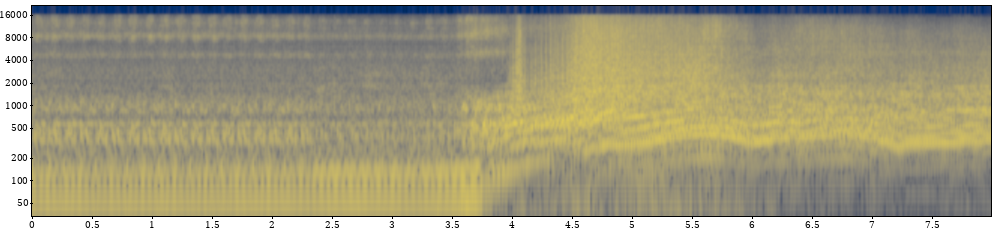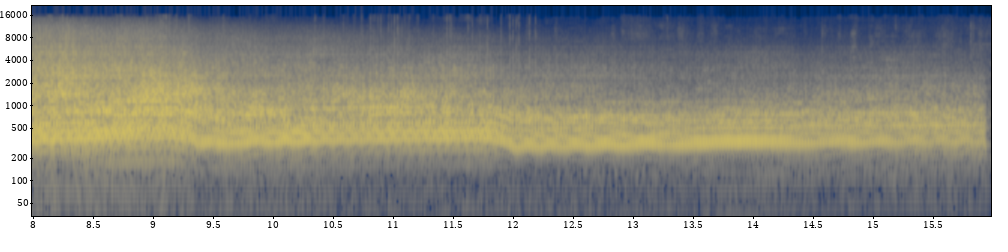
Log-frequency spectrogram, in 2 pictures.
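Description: Dodge Challenger SRT Demon's supercharged 6.2-litre Hemi V8 running with a deep steady rumble, then launching hard about four seconds in on a drag-strip pass. The engine note climbs and drops back at each upshift, four times, then holds steady near the end.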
